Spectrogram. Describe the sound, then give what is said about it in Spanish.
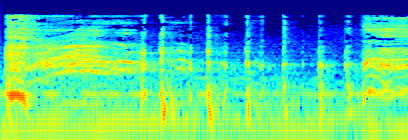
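A man coughs into a handkerchief, ill and bringing up blood: a run of harsh, broken coughs in quick succession, loud and alone, after an opening voiced wheeze. “tose sobre un pañuelo, lo mancha de sangre.”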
